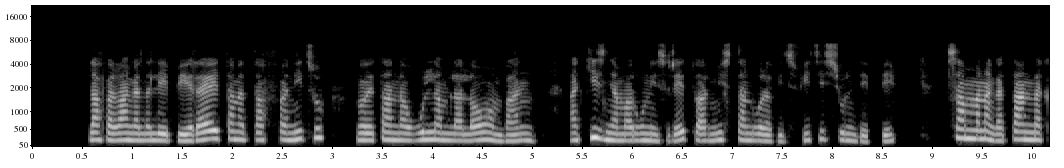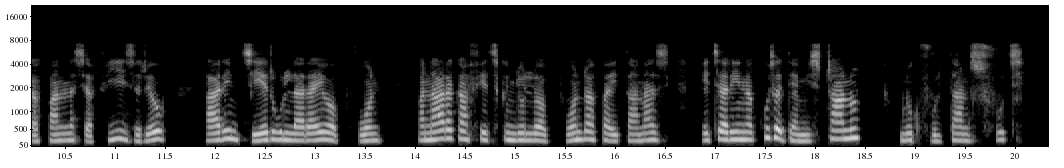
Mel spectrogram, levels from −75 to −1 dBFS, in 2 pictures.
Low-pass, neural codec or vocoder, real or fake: 7.2 kHz; none; real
